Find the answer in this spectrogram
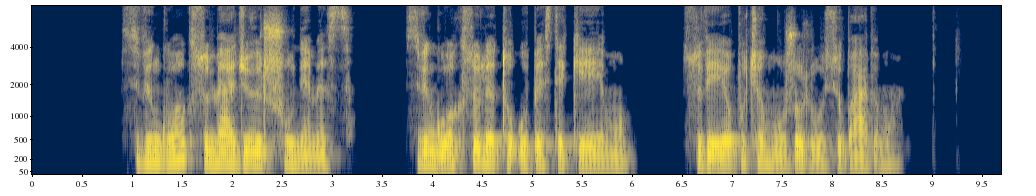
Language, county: Lithuanian, Kaunas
